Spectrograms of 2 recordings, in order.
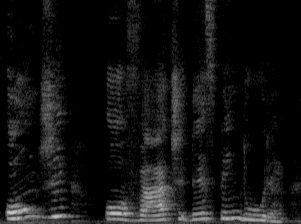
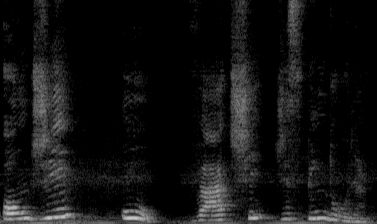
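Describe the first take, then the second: First: "onde o vate despendura" with full written O and E; careful spelling pronunciation of "despendura"; pronounced as written. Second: "onde o vate despendura" with O as U, E as I; slow, emphatic "u vatchi dispindura"; pronounced as spoken. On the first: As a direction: read "o vate despendura" letter by letter as spelled, slowly. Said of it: "nós escrevemos". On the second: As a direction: say "despendura" as "dispindura", spacing out the words. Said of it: "pronunciamos, lemos". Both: Shown as a demonstration.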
